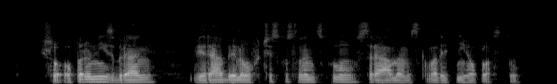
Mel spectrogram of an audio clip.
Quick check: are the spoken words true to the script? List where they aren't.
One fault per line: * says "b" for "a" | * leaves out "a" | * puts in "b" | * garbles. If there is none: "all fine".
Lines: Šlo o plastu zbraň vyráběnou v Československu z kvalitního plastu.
* says "první" for "plastu"
* puts in "s rámem"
